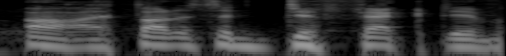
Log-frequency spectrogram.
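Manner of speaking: ordinary delivery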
